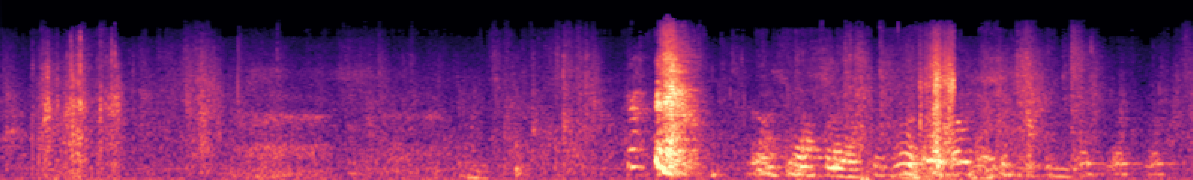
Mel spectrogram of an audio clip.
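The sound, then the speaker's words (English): A single sharp, loud sneeze bursts out partway through, set against ongoing speech and room sounds before and after it. “God bless you.”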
